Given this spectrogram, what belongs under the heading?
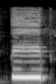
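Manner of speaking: high, loud vocal beep; sharp high-pitched "beep"; imitated censor beep. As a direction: mimic a bleep tone with your voice. Speaker self-censors name with imitated beep.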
